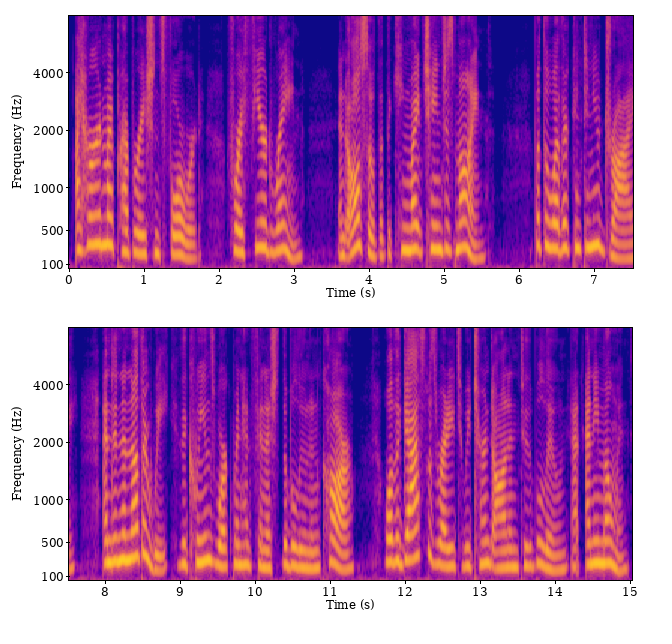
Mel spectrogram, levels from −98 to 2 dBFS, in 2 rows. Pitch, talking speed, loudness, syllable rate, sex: 240 Hz, 205 wpm, -19 LUFS, 5.9 syllables/s, female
